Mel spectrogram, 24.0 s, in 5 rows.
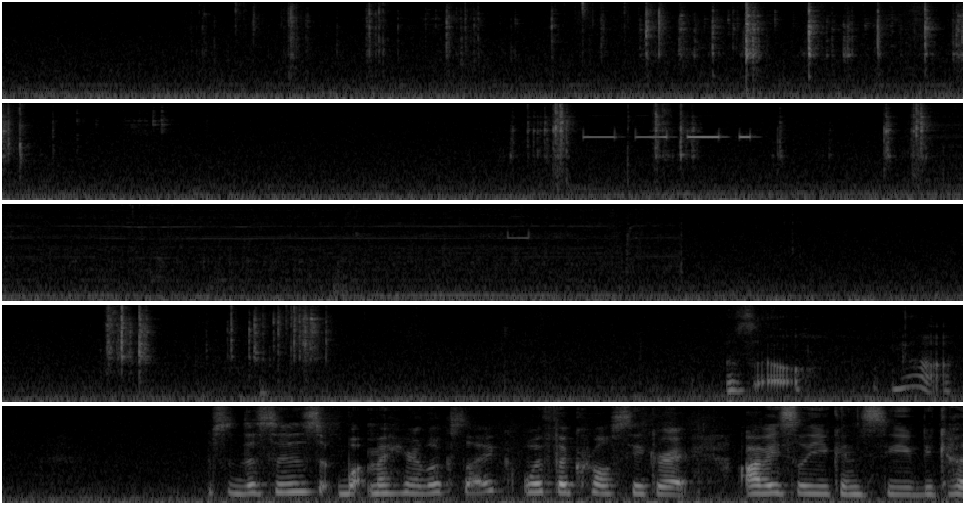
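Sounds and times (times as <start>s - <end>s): plastic clicks and rattles: 1.0s - 5.6s, 7.3s - 9.5s, 14.9s - 16.1s
faint high whine: 5.2s - 14.8s
short steady beep: 7.7s - 8.6s, 9.6s - 13.0s.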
